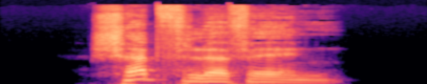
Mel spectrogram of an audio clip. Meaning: dative plural of Schöpflöffel
- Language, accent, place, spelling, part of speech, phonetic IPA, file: German, Germany, Berlin, Schöpflöffeln, noun, [ˈʃœp͡fˌlœfl̩n], De-Schöpflöffeln.ogg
